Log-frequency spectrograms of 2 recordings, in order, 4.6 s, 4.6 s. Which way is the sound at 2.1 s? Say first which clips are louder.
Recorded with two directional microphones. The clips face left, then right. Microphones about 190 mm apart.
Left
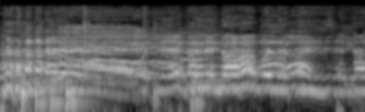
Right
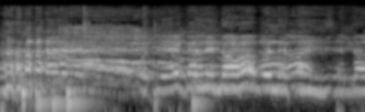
Even; 15° right (ahead or behind).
